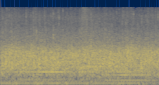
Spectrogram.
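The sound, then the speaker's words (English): An audience at a church service applauds the several people who raised their hands, a dense, even wash of clapping that holds at a fairly loud, constant level for the whole moment without a break. “For the several that raised their hand, let's give them a round of applause for their courage.”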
